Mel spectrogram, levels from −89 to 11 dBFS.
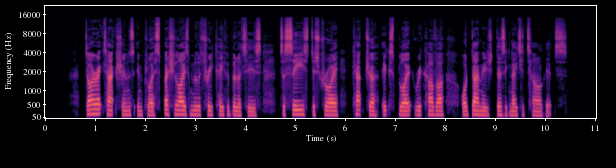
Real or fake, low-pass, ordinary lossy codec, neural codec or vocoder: real; 14.4 kHz; none; none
